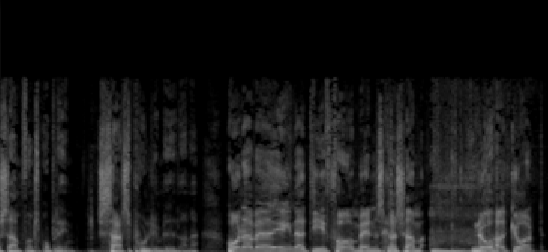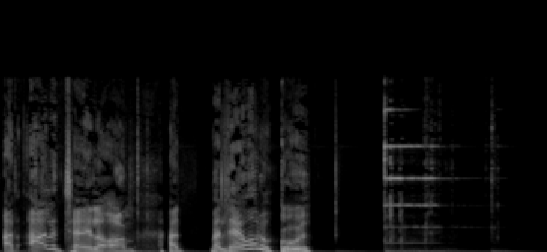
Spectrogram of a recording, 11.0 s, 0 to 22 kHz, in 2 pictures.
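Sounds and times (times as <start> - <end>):
speech: 0.0 - 8.7
bell ringing: 9.3 - 10.6.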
